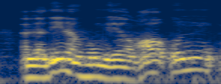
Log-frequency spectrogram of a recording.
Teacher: মিম সাকিন পর ইয়া আছে, এখানে গুণনা করা যাবে না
